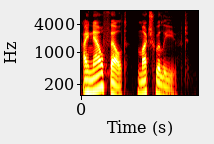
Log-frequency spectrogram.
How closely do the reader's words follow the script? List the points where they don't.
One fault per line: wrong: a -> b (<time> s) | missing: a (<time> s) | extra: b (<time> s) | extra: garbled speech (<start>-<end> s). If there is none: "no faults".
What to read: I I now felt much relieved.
missing: I (0.1 s)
